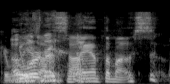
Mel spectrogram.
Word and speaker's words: Yorgos Lanthimos: Like Yorgos Lanthimos.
